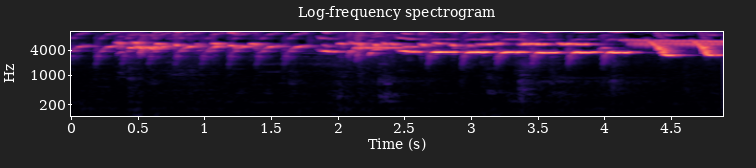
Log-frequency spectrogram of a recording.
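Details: Canary in an aviary at the height of breeding season sings rapid chirped notes, then a clear sustained whistle-like trill, finishing with a harsher buzzy burst.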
